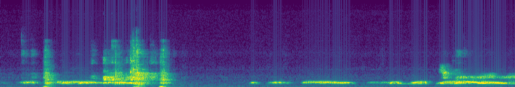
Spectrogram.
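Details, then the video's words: Spotted dove used as a lure, 'giọng thổ' voice style, full set of thúc, gù and gáy: steady low coos under loud rattling knocks, then a sequence of short coos and a longer rounded note. "Chim Cu Mồi giọng thổ Bài Bản thúc + gù + gáy Gọi đủ bài"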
